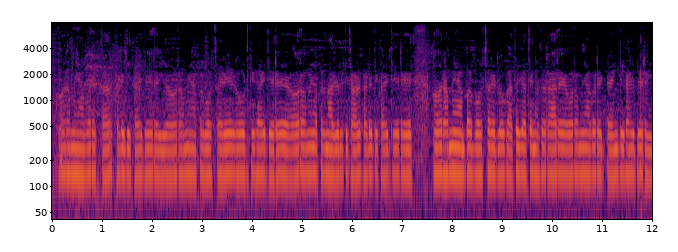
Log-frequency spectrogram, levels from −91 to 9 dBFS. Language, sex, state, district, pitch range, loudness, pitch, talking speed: Hindi, male, Chhattisgarh, Jashpur, 135-140 Hz, -32 LUFS, 135 Hz, 290 wpm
